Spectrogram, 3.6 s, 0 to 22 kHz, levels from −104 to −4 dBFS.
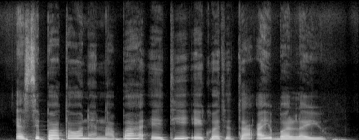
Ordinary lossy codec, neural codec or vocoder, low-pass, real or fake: none; none; none; real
